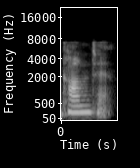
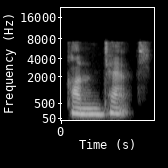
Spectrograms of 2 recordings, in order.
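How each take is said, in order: First: "content" as CON-tent, like the noun; first-syllable stress. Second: "content" as con-TENT, like the verb; second-syllable stress. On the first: Teacher contrasting noun with verb, CON-tent stress. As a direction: put the weight on the start of "content". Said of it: "putting the stress on the first syllable". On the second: Teacher showing Vietnamese speakers' slip, con-TENT stress. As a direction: put the weight on the end of "content". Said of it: "put the stress on the second one". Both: Shown as a demonstration.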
